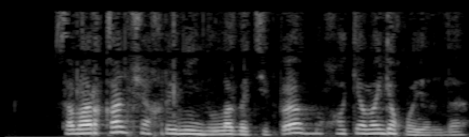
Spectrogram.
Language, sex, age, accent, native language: Uzbek, female, 19-29, Surxondaryo, Uzbek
